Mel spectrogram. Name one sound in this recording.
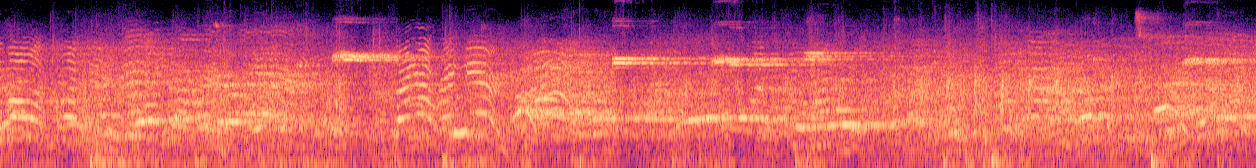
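A volleyball is hit with a hard slap.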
